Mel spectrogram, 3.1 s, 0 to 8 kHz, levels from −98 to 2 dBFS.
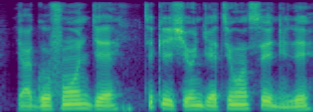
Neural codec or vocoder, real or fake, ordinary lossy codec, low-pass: none; real; none; 7.2 kHz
